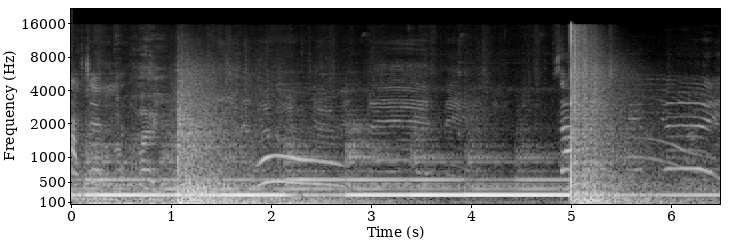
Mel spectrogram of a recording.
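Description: Two aerial firework bursts, a softer bang about a second in and a louder, sharper bang near the end that trails off, over a steady drone of music and people's voices.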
